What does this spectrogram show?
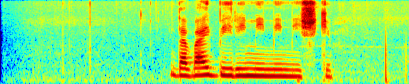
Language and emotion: Russian, neutral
